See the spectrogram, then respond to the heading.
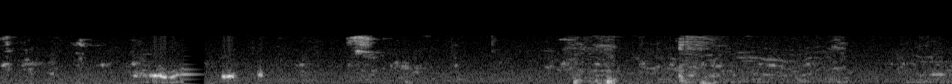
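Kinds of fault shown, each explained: Long network dropout: from 1.84 to 2.07 s the speech gives way to a fading buzz and about 0.2 s is lost, likely from packets not arriving.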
